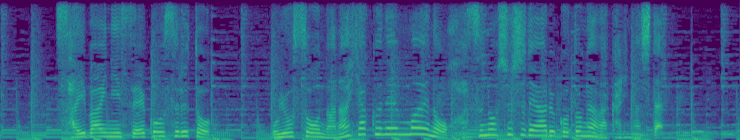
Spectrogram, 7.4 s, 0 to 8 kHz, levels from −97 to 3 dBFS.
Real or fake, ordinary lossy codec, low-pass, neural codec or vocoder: real; none; none; none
